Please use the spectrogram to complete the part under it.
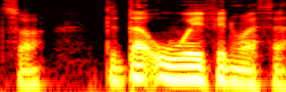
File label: "wyf", Welsh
